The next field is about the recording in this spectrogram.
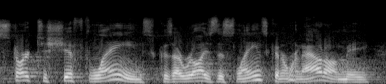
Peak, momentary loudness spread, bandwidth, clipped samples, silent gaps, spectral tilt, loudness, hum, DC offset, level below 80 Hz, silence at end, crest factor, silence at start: -2 dBFS; 4 LU; 9.6 kHz; under 0.1%; none; -7 dB/octave; -15 LUFS; none; under 0.1%; -48 dBFS; 0.05 s; 14 dB; 0 s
